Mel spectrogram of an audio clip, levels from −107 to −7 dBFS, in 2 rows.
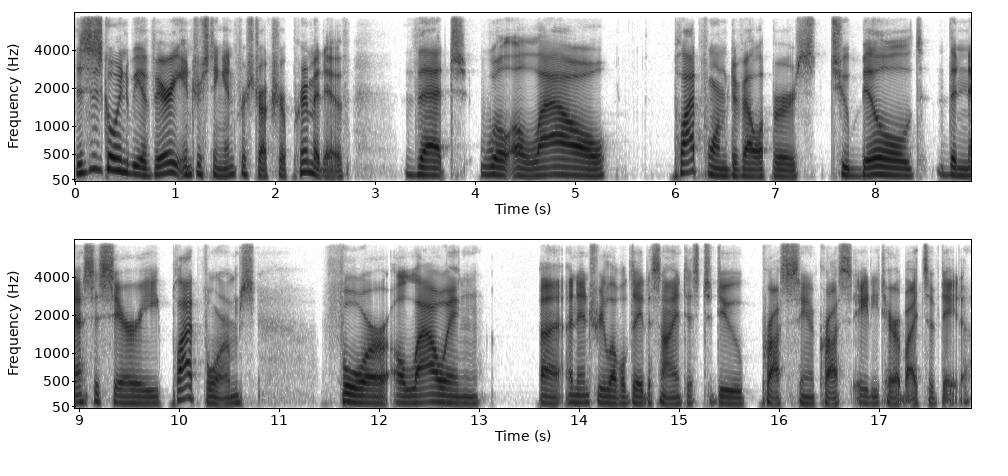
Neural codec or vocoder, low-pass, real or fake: none; 7.2 kHz; real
